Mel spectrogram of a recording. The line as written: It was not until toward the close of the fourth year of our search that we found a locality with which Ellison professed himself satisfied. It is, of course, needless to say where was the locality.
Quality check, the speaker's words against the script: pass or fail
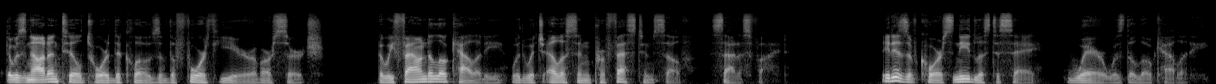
pass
